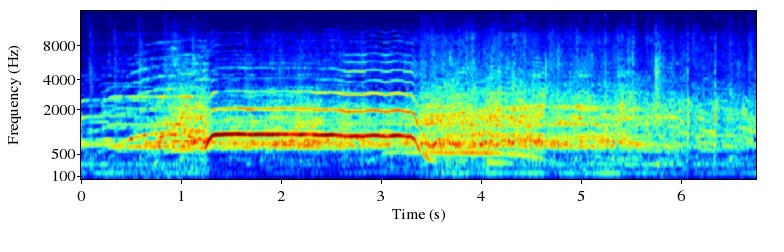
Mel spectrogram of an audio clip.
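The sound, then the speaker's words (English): A crowd cheers loudly and continuously, with whoops and scattered clapping; one voice holds a long, high shout over the noise before the cheering carries on. “Don't cheer for her.”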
